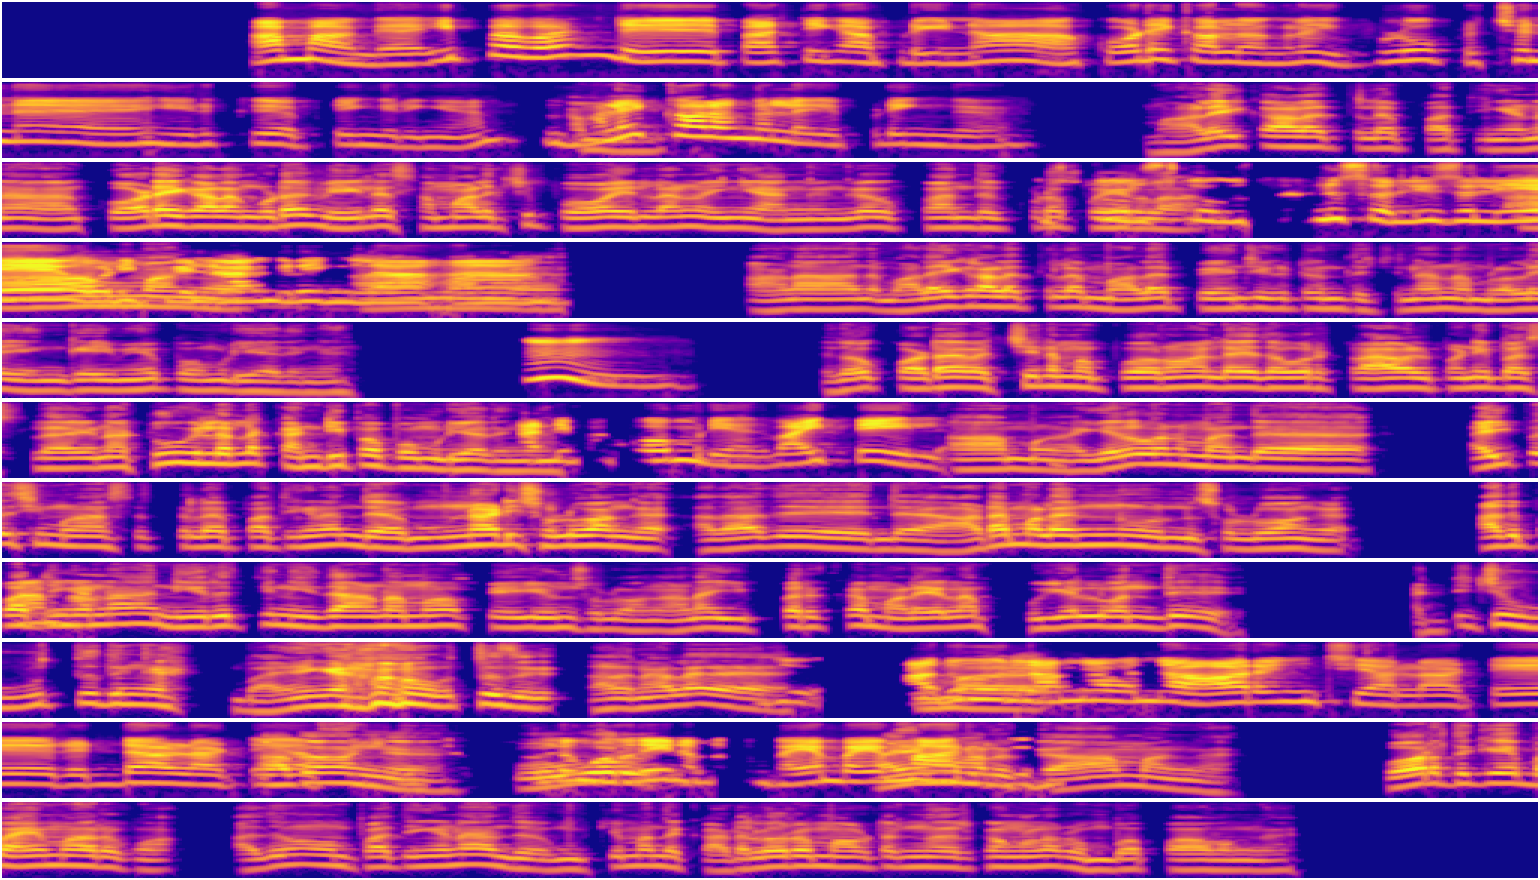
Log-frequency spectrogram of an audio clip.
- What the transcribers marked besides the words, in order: laughing while speaking: "உசு உசு உசுன்னு சொல்லி சொல்லியே ஓடி போயிலாங்கிறீங்களா? ஆ"; other background noise; laughing while speaking: "ஆனா இப்ப இருக்க மழை எல்லாம் புயல் வந்து அடிச்சு ஊத்துதுங்க. பயங்கரமா ஊத்துது"; in English: "ஆரஞ்ச் அலாட்டு, ரெட் அலாட்டு"; "அலார்ட்டு" said as "அலாட்டு"; "அலார்ட்டு" said as "அலாட்டு"; afraid: "அதாங்க ஒவ்வொரு பயமா இருக்கு. ஆமாங்க … இருக்கவங்கலாம் ரொம்ப பாவங்க"
- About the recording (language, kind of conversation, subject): Tamil, podcast, குடும்பத்துடன் பருவ மாற்றங்களை நீங்கள் எப்படி அனுபவிக்கிறீர்கள்?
